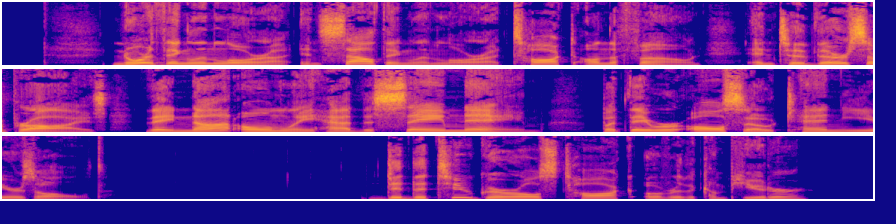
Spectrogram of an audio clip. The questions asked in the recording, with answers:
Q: Did the two girls talk over the computer?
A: No, they didn't talk over the computer.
